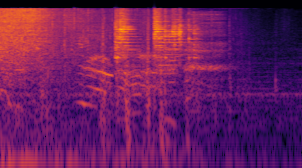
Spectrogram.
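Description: A loud shattering crash, a dubbed fight sound effect, that fades out after about a second and a half.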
